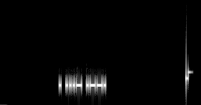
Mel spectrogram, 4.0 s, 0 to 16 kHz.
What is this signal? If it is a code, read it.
Morse code, heard as a keyed tone, about 36 wpm, 700 Hz. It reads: EVP
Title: USA Call Sign Postfixes - 3 Letters 35wpm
